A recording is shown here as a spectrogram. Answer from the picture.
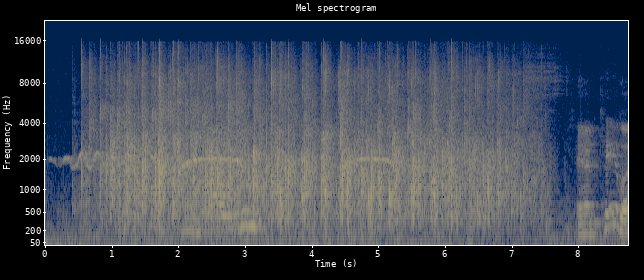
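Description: Audience applauding with some cheering, and a whistle as the clapping begins; the applause dies away near the end.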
